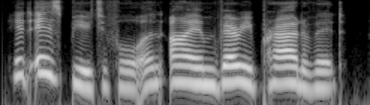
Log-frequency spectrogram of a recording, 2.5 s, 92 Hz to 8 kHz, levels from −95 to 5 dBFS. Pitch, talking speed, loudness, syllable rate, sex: 225 Hz, 245 wpm, -16 LUFS, 5.9 syllables/s, female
